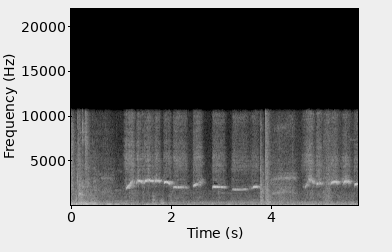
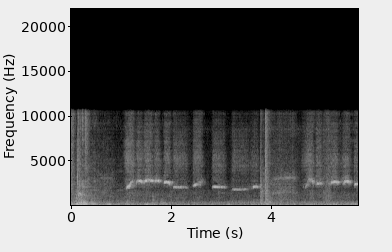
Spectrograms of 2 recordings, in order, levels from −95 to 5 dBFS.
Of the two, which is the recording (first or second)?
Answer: first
